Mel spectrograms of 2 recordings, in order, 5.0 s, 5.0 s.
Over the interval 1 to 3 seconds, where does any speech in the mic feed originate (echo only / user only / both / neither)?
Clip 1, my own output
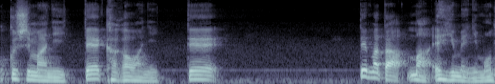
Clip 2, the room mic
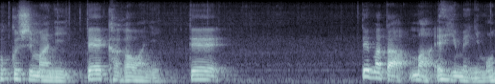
echo only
